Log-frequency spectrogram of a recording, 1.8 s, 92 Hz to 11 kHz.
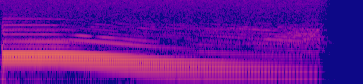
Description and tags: Tape Slide Guitar 8
Lo-fi tape samples at your disposal.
